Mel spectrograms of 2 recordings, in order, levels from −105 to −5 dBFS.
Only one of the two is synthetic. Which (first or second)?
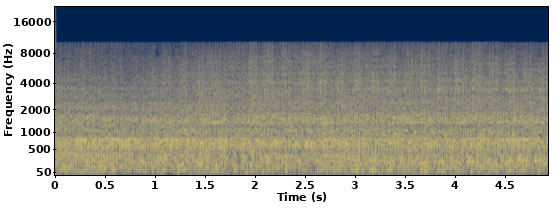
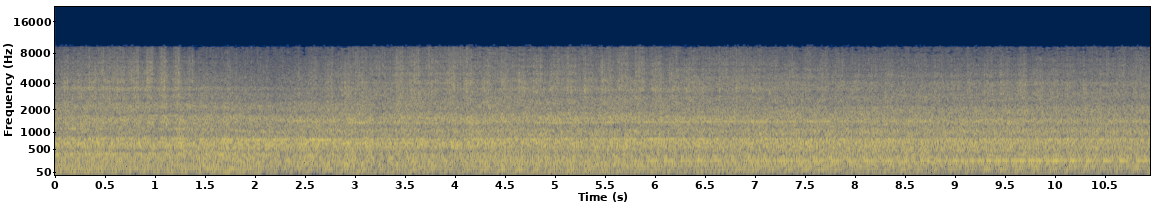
first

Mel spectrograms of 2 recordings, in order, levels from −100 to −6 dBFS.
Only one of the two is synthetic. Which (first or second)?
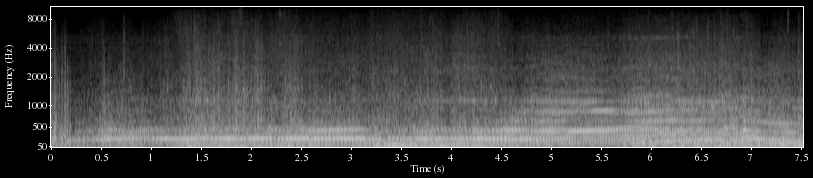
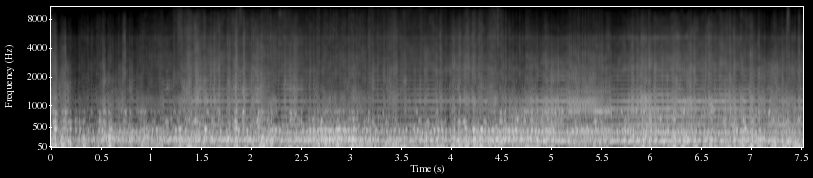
second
